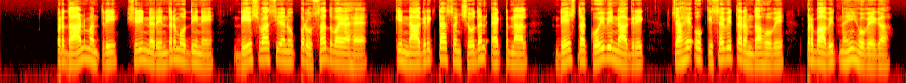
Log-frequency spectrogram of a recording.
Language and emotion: Punjabi, neutral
